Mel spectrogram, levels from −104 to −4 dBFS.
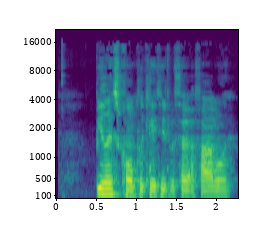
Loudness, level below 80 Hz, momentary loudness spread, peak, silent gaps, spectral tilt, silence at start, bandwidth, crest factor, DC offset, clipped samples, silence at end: -20 LUFS; -58 dBFS; 8 LU; -4 dBFS; none; -6.5 dB/octave; 0.5 s; 15.5 kHz; 18 dB; under 0.1%; under 0.1%; 0.1 s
